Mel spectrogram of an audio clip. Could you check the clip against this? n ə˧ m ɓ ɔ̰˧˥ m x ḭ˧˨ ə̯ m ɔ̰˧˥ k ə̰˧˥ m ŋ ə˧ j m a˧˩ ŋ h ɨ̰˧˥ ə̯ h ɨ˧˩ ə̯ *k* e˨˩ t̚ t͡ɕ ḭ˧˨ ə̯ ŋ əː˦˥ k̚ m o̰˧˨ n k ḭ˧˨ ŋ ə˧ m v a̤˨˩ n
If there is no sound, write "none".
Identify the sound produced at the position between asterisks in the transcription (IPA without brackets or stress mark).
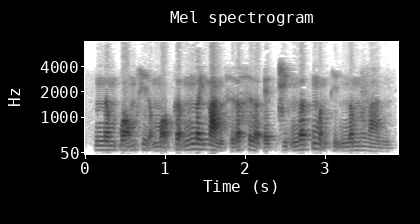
ʔ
